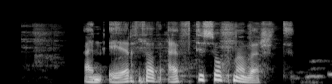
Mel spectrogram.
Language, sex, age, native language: Icelandic, male, 30-39, Icelandic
